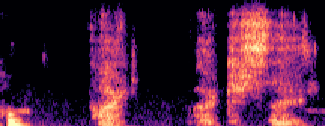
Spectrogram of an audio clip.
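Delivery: hushed werewolf grumble under the breath; soft, barely voiced werewolf swearing; deep werewolf voice. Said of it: "deep werewolf voice".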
